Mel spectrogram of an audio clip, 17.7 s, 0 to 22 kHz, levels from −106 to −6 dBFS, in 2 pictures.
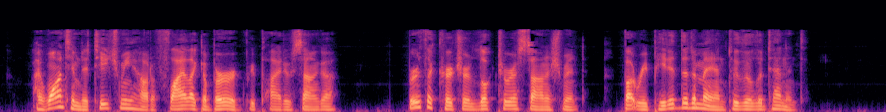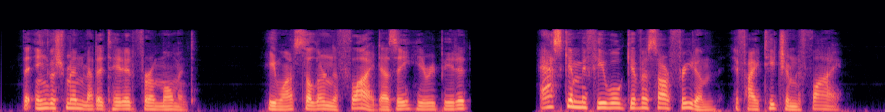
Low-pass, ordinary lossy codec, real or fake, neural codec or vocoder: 7.2 kHz; MP3, 48 kbps; real; none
